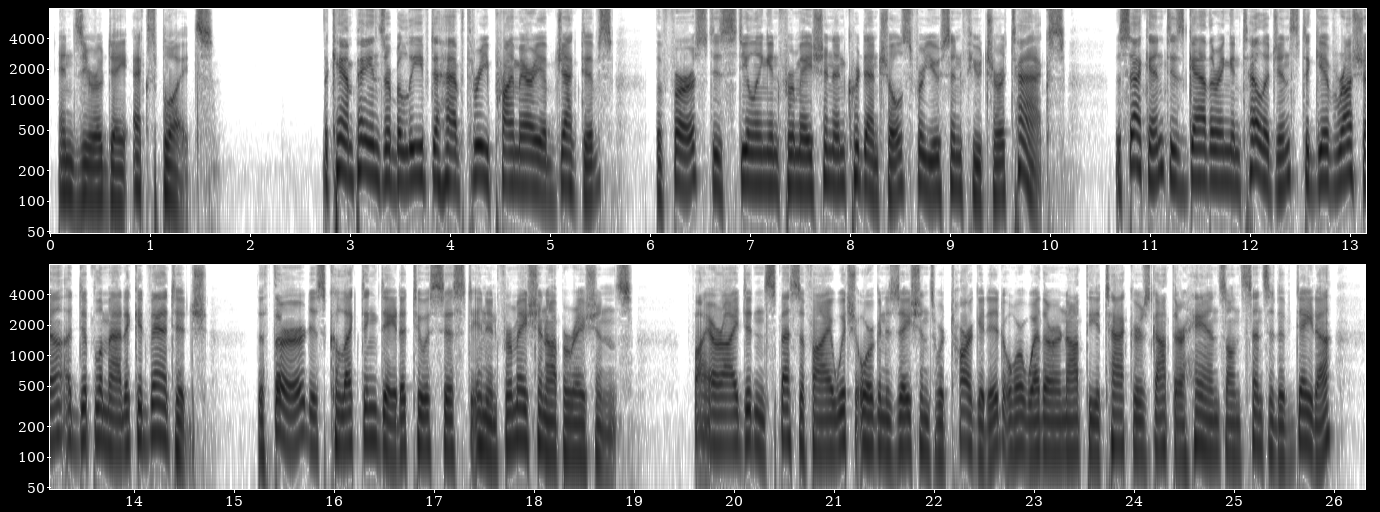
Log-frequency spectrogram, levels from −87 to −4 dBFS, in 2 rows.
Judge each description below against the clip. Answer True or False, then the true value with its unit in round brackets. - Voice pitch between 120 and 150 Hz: True (135 Hz)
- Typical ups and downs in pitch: True (4.4 semitones)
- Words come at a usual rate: True (150 wpm)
